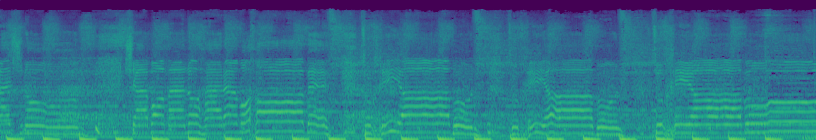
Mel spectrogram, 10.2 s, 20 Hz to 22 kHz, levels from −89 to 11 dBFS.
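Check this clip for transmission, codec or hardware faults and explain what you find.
One fault is present: damaged data in a compressed stream, at 3.12 s. It is a very brief blip lasting only a few milliseconds. A short stretch of the encoded bitstream arrived corrupted, so the decoder could not interpret those bytes as valid audio frames. It lost frame sync while it searched for the next good frame header. The result is a brief disturbance before normal decoding resumes.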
